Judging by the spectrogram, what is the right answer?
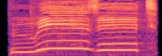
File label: saying who is it sing songy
